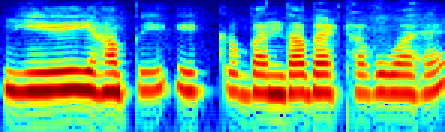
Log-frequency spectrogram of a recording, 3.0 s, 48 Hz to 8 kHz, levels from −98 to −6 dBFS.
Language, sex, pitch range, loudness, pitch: Urdu, female, 225-245 Hz, -14 LUFS, 235 Hz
